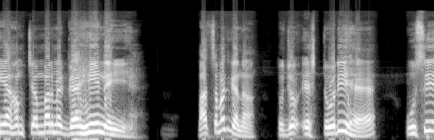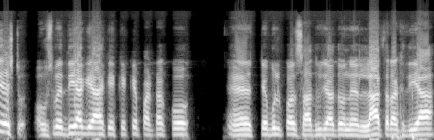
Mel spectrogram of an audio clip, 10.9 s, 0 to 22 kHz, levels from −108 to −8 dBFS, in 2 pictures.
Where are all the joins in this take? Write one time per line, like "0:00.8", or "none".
none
